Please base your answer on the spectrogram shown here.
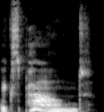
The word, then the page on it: expound: British English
